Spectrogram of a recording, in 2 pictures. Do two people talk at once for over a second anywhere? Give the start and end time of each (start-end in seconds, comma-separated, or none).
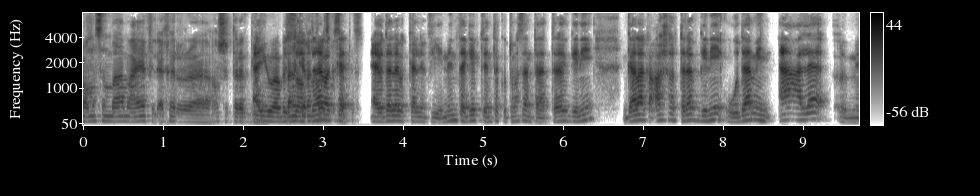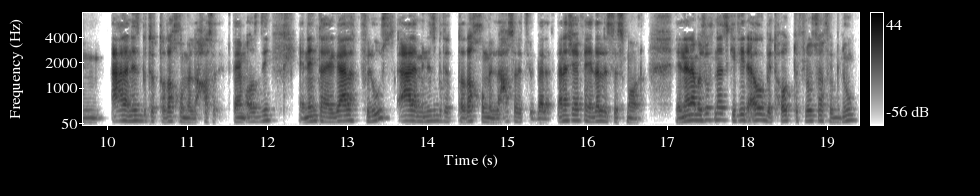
2.1-3.5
